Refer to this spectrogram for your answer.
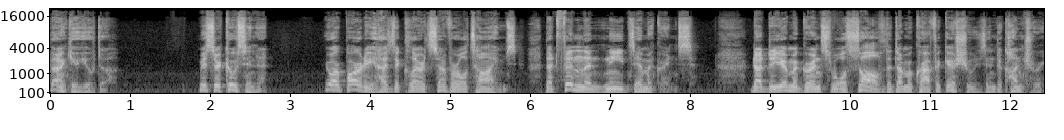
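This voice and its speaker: Using a put-on character voice, a man at medium pitch swings very widely in pitch, speaking at a moderate pace with long, frequent pauses in a very clean recording with a silent background. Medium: fan dub.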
